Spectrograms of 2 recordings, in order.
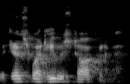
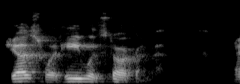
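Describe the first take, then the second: First: Said in the usual way. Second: "just what he was talking about" drawn out slowly, leaning on "just"; slow emphatic repeat. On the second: Real, not acted. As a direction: repeat it slower to drive the point home.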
